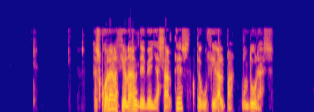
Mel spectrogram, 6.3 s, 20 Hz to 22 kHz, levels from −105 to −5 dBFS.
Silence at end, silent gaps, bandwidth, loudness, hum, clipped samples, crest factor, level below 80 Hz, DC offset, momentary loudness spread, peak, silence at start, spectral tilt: 0.9 s; none; 8 kHz; -18 LUFS; none; under 0.1%; 20 dB; -54 dBFS; under 0.1%; 13 LU; 0 dBFS; 1.85 s; -5 dB/octave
